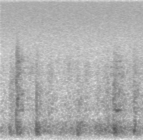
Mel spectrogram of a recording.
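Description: Rhythmic clickety-clack of a train running on rails, soft repeated knocks about every quarter second over a low rumble, heard from inside a carriage.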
